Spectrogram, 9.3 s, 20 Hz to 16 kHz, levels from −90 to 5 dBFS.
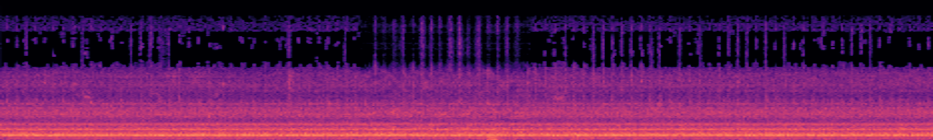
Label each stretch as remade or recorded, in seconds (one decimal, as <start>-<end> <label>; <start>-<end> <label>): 0.0-3.6 recorded; 3.6-5.3 remade; 5.3-9.3 recorded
